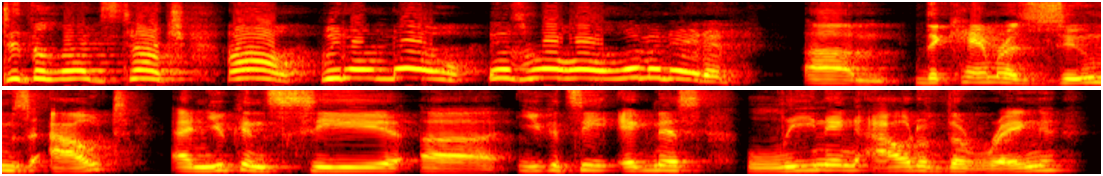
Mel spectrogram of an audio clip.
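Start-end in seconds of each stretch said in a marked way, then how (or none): 0.0-3.7 very high, screaming ringside commentator voice. Narrating a wrestling match, voicing the announcers: screaming announcers. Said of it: "the announcers are, like, screaming".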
